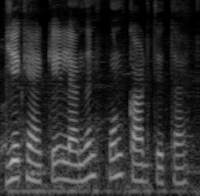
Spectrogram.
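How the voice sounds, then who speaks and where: A woman reading a fan-fiction story aloud in a steady, plain retelling. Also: medium pitch, moderate pace.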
